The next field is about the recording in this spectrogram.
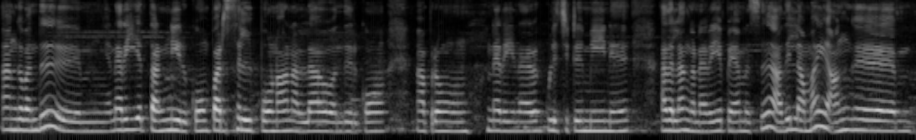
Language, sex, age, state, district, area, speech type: Tamil, female, 45-60, Tamil Nadu, Dharmapuri, rural, spontaneous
